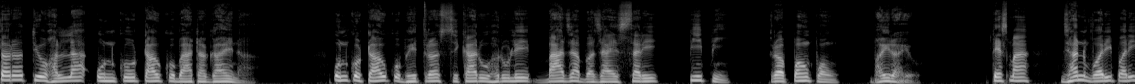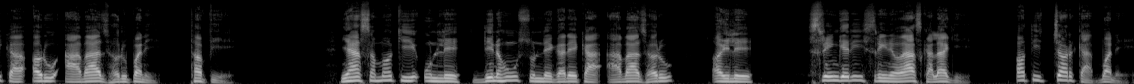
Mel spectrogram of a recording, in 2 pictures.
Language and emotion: Nepali, neutral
